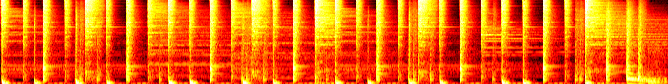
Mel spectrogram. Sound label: beat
